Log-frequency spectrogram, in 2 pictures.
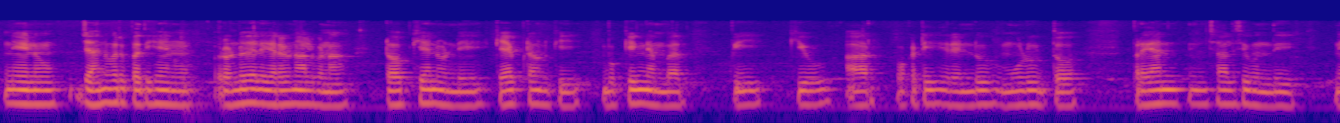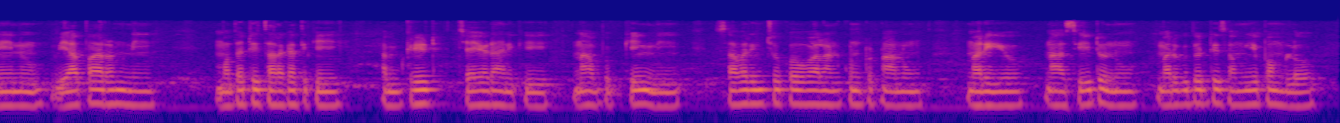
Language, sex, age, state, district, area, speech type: Telugu, male, 30-45, Andhra Pradesh, Nellore, urban, read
